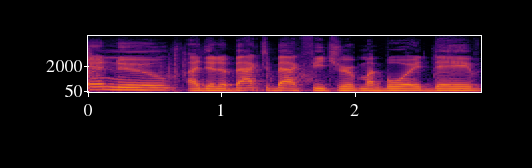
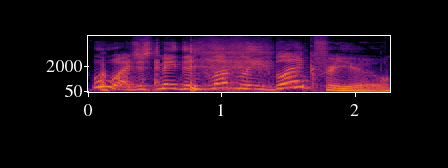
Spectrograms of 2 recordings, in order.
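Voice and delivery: high sing-song hostess voice; mock sweet cook; 9 semitones higher than usual. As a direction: offer the dish in a high, sugary put-on voice. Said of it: "try some of my".

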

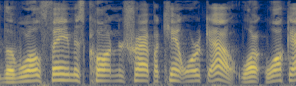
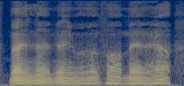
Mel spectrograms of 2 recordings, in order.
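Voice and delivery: low muttering; 8 semitones lower, 13 dB quieter than usual. Retold or imitated. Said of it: "And then I go".

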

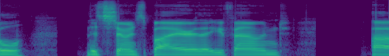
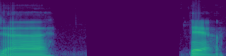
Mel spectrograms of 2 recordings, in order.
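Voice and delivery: ordinary talk

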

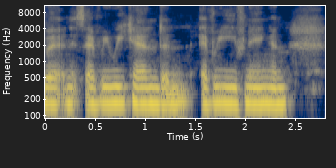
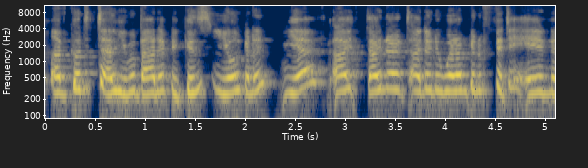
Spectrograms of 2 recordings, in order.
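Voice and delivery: much higher, tense, rushed admission; anxious confession; 8 semitones higher than usual. Retold or imitated. Wife admitting the three thousand dollar course, anxious and high. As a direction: spill it out nervously, expecting trouble. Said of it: "I said".

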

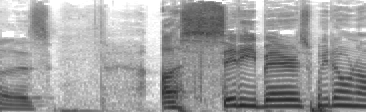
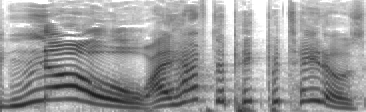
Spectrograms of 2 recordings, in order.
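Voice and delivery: high refusal; 12 semitones higher than usual. Acted. Bear refuses horse.

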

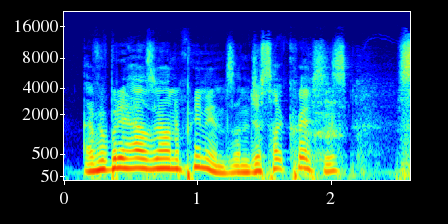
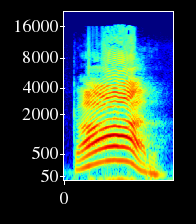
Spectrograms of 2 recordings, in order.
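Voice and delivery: loud, high burst of frustration; a sudden fed-up yell; exasperated shout; 9 semitones higher, 13 dB louder than usual. Real, not acted. Frustrated at friend's mic.

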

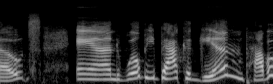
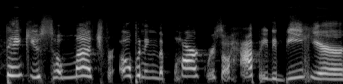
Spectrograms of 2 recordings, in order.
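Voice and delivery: higher-pitched imitation of grateful hikers; retold joyful gratitude; 6 semitones higher than usual. Hikers thanking the park ranger, retold with joyful gratitude. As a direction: gush thanks as the happy crowd did. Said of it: "the joy, everybody was hiking".

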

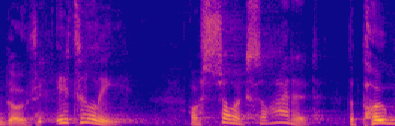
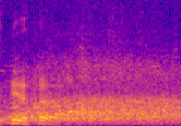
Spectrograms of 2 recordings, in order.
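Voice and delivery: ordinary delivery

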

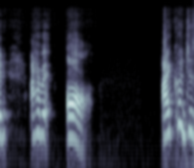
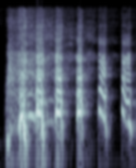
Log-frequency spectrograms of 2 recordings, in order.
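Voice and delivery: bursts into a high, loud laugh; real laughter breaking out, high; 13 semitones higher, 6 dB louder than usual. Real, not acted. Speaker laughing at her own cheeky line to the audience.

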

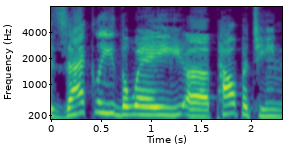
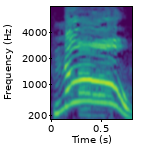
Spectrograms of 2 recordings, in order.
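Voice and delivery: high, shouted cry of loss; Luke's anguished no. Retold or imitated. Recalling Luke's scream when Ben is killed. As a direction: wail it like Luke seeing Ben die. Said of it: "Luke when he's like".

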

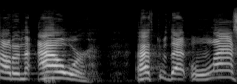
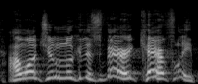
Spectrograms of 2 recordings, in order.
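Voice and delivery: ordinary delivery

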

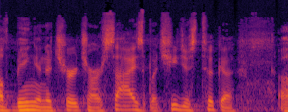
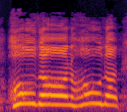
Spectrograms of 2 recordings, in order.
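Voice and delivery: loud, high urgent encouragement; dad yelling to son on coaster; urgent calling; 6 dB louder, slower than usual. Retold or imitated. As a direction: shout it over the ride. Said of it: "I'm going".

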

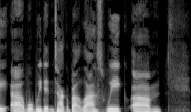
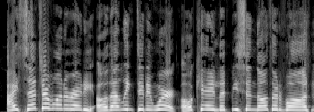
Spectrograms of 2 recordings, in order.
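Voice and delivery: put-on high-pitched, fussing older Persian relatives; imitating flustered relatives; 9 semitones higher than usual. Persian relatives scrambling to fix the Zoom link, imitated high fussing. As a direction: voice a family scrambling over tech, pitched up. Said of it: "hear them all scrambling and having input on".

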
